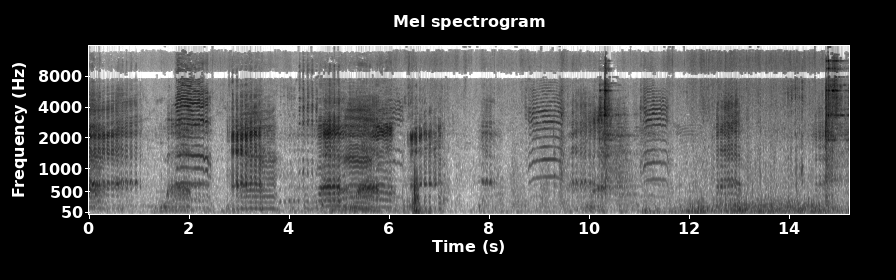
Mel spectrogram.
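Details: Zwartbles sheep flock on a regenerative farm in County Kilkenny, Ireland, moving to a field for cool late afternoon grazing; repeated wavering bleats from several sheep, some high and some deeper, overlapping, with a person calling them on.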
